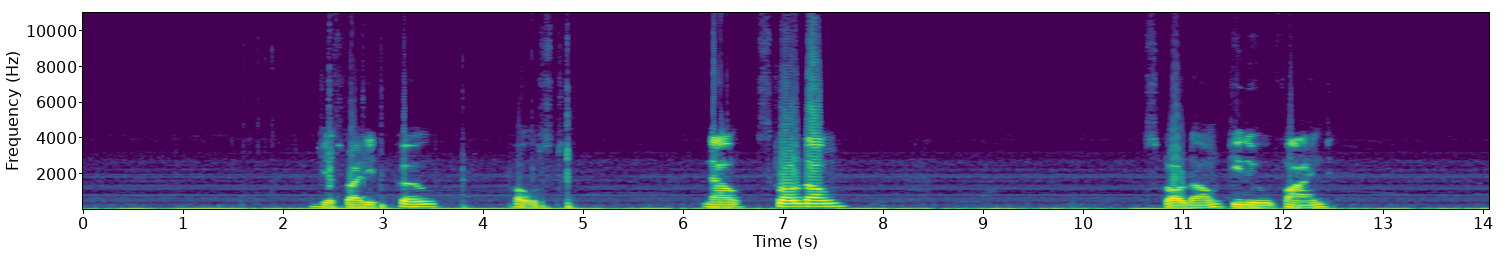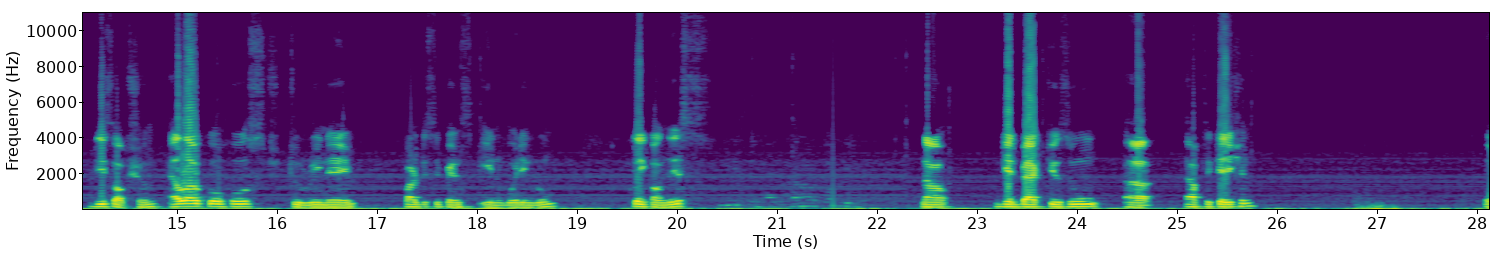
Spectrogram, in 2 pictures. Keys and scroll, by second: 2.4-5.2 typing.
